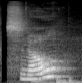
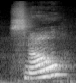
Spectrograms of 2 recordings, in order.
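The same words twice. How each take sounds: First: Mildly disbelieving, rising question; incredulous question. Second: Louder, higher incredulous question; escalated disbelief. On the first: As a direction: query it in disbelief. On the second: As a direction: repeat it, utterly appalled and rising. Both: Acted. Incredulous reaction, repeated and escalating.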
